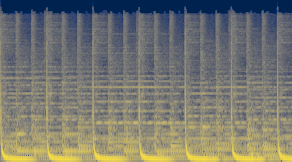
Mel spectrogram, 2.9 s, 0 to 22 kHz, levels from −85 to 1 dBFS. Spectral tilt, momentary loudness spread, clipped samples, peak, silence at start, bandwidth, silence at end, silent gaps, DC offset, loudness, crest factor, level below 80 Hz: -5.5 dB/octave; 1 LU; under 0.1%; 0 dBFS; 0 s; 17 kHz; 0 s; none; under 0.1%; -11 LUFS; 8 dB; -10 dBFS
